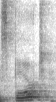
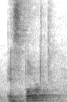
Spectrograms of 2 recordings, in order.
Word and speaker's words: sport: So instead of saying sport, you might say esport, or instead of saying Spain, you will say Spain, Spain.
